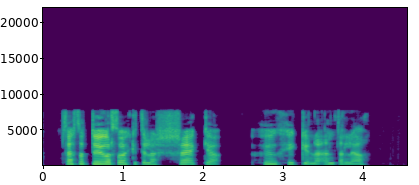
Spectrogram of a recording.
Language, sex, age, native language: Icelandic, female, 30-39, Icelandic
